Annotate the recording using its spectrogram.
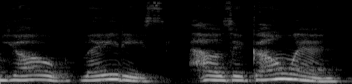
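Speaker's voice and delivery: slow, drawn-out surfer greeting; laid-back surfer dude. Retold or imitated. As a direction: stretch it out like a chilled beach guy. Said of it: "And he's going".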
